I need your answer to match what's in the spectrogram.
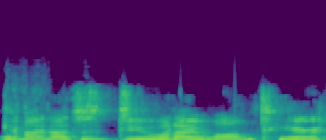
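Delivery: mock entitled, self-important tone. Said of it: "that was the energy".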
